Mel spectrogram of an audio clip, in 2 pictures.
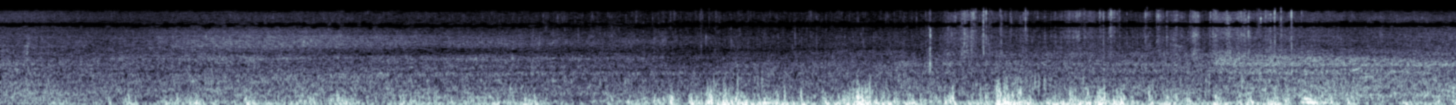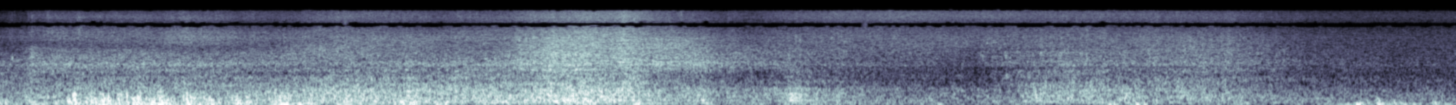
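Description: Small waves wash onto a pebble beach.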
